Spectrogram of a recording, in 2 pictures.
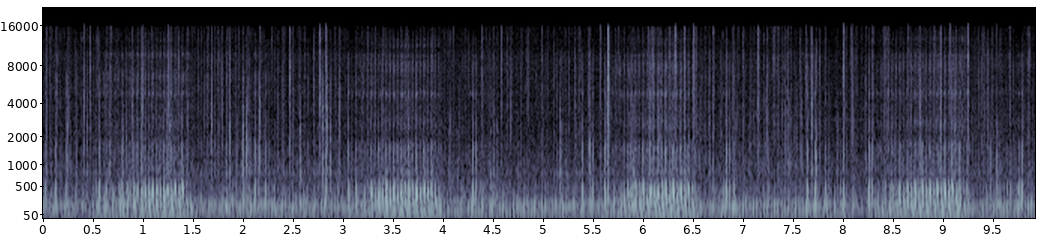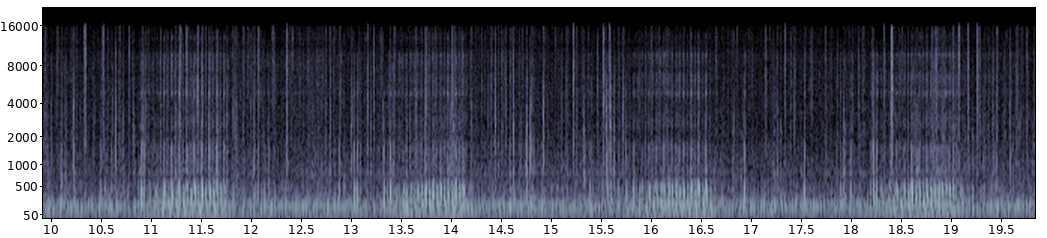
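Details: Sleeping domestic cat purring beside a crackling fireplace in a cozy spring setting; low rumbling purr swells and fades in cycles roughly every two and a half seconds, with sharp pops and snaps of burning wood throughout.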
